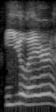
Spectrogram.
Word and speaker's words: Edwards-Helaire: He can't pronounce Edwards-Helaire name, like Edwards-Helaire. – Hilaire.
